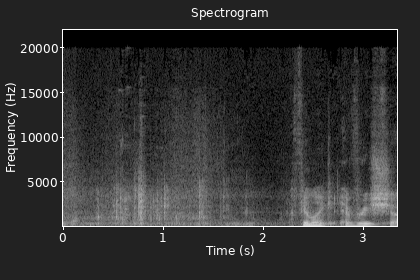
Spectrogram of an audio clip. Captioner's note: gentle rattling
